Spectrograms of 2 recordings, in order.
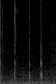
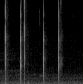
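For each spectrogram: First: dip powder nail with unset activator. Second: dip powder nail coating, activator set.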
